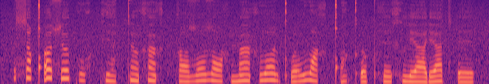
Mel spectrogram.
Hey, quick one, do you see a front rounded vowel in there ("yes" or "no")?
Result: yes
